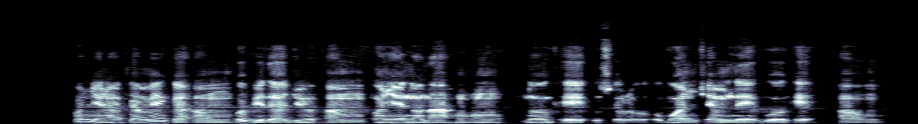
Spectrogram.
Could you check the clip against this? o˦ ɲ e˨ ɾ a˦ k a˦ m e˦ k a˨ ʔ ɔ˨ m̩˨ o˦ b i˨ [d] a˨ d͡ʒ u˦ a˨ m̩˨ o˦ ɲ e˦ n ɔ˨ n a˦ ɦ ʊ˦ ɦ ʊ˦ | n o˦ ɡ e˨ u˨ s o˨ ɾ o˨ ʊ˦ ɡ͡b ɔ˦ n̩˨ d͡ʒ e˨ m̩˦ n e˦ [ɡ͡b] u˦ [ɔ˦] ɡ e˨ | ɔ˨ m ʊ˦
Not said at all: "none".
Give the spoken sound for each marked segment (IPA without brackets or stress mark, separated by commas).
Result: d, ɡ͡b, o˦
